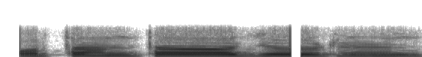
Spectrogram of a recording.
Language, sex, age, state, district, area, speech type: Odia, male, 60+, Odisha, Boudh, rural, conversation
